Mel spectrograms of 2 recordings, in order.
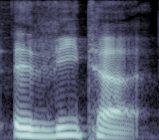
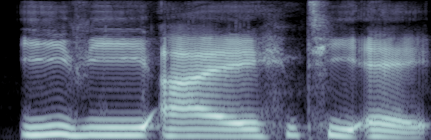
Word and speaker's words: Evita: Also, it's Evita. E V I T A Evita Evita Peron Evita Pon Peron how you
